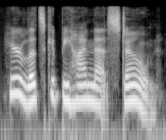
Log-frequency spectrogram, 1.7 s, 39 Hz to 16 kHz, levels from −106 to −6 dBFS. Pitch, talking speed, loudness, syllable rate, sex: 210 Hz, 215 wpm, -17 LUFS, 5.8 syllables/s, female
